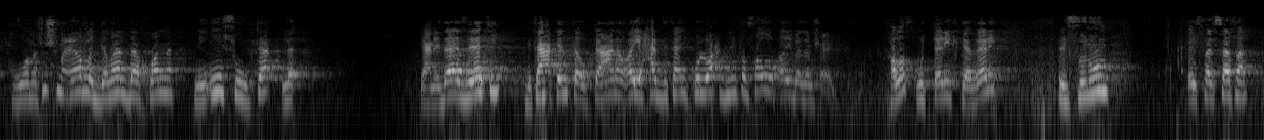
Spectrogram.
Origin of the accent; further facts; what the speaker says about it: Egypt; احنا كمصريين بنقسم الناس ايه؟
